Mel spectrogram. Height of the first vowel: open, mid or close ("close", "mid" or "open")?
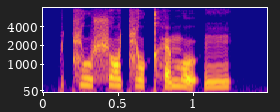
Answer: close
